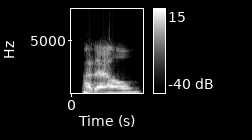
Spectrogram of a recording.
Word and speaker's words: padel: We went to go play paddle. If any of you play paddle or padel, however you say this word, that sport, I love it. Is that how they pronounce it?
